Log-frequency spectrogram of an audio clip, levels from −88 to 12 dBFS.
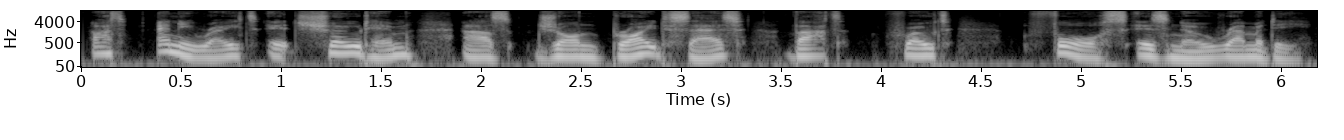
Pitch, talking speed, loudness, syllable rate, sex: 135 Hz, 145 wpm, -20 LUFS, 4.7 syllables/s, male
